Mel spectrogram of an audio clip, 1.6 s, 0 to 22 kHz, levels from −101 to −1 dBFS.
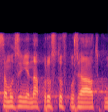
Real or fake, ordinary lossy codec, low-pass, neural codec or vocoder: real; MP3, 64 kbps; 7.2 kHz; none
